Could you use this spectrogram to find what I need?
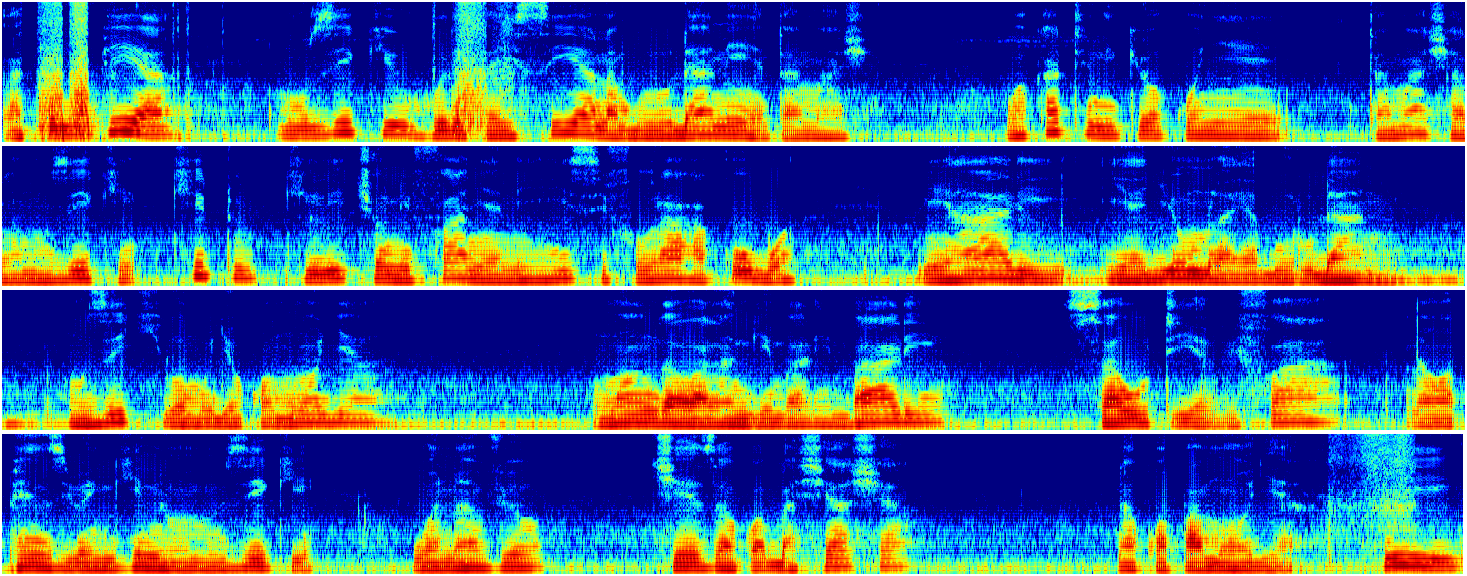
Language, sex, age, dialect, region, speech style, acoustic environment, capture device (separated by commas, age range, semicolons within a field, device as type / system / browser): Swahili, male, 25-34, Tanzania - Dar es Salaam, Tanzania, happy; relaxed, silence; nature; appliances, mobile / macOS / Safari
